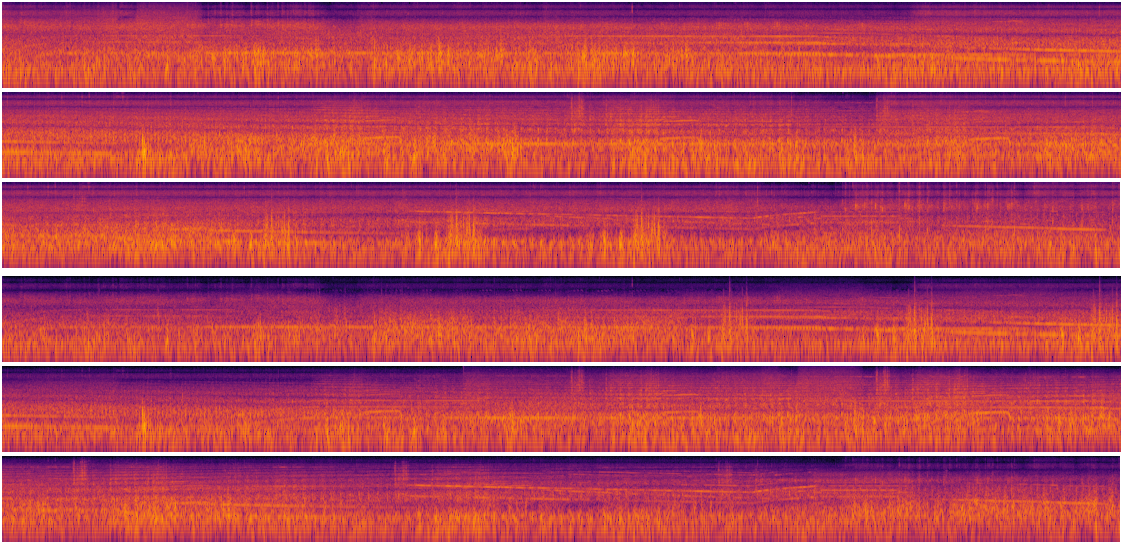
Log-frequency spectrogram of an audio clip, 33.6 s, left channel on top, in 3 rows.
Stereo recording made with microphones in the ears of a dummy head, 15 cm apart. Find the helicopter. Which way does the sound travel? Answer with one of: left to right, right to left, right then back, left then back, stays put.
left to right.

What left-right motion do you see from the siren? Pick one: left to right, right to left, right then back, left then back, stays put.
left to right.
